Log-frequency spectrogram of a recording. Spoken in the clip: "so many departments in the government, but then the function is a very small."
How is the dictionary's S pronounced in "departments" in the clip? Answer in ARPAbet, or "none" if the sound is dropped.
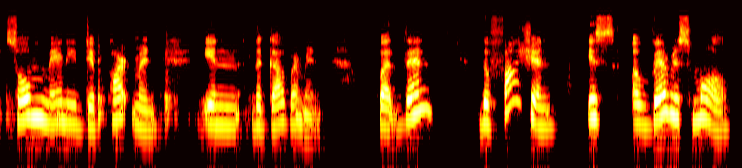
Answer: none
